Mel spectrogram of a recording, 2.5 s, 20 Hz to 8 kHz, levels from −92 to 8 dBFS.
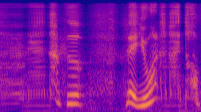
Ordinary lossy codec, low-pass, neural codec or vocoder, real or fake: none; 7.2 kHz; codec, 16 kHz, about 1 kbps, DyCAST, with the encoder's durations; fake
